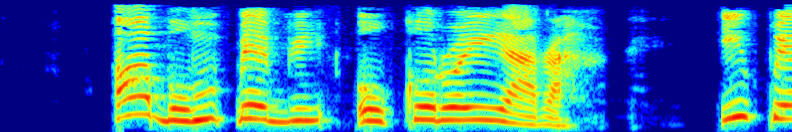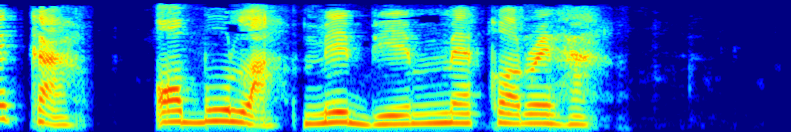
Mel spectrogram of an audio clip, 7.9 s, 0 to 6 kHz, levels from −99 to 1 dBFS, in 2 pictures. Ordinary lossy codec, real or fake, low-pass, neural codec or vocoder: MP3, 32 kbps; real; 5.4 kHz; none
